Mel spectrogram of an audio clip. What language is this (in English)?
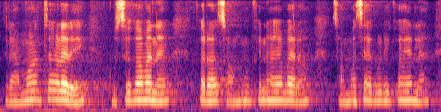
Odia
